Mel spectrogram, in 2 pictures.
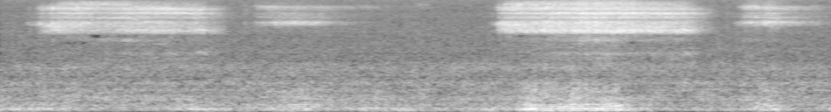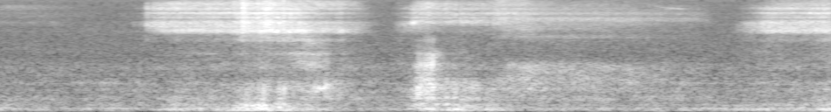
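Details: Open-mouth snoring during sleep: quiet, irregular rumbling snores on breathing in, with soft noisy breaths between them.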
